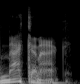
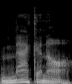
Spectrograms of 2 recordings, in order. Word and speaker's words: Mackinac: it the straits of mackinac which is where uh this pipeline goes underwater it's apparently pronounced mackinac like holy mackinaw you know yeah but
